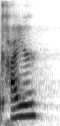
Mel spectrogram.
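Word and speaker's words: Keir: I think that I'm pronouncing that right. Kier? – That sounds right. – Kier? Yeah. He goes and shows the ropes to Vec, but Blart keeps getting distracted by the new kiosk worker, Amy, played by Jema.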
